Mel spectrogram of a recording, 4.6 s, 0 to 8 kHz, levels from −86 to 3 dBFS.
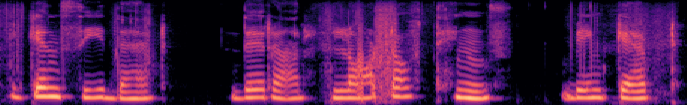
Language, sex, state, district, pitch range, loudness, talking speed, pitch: English, female, Odisha, Malkangiri, 205-225 Hz, -18 LUFS, 145 wpm, 215 Hz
